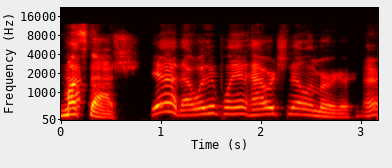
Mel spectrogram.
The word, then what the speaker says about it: Howard Schnellenberger: Howard Schnellenberger.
